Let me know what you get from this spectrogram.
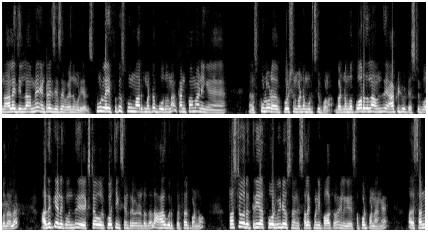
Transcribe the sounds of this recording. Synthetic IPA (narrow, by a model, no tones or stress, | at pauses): naːleːd͡ʒɪlːaːmeːɪɳʈɐɾs̬es̬aːʋɛɻɯ̃nd̪ɐmʊɽɪjaːðɯskuːllɐɪfɯkːɯskuːlmaːɾkɯmɐʈːɐ̃p̬oːðɯ̃nːãːkɐɳfaːmaːniːŋɡɐ | skuːloːɽɐpoːʂɐnmɐʈ̬ːɐ̃mʊɽɪt͡ʃːɯ̥ʈːɯpoːlã̰ːbɐʈ̬nɐmːɐpoːɾɐðɐlːãːʋɐnd̪ɯaːp̚ʈɪʈ̬juːɖ̚ʈːɛsʈɯp̬oːɾɐðaːlɐ | ʔɐ̰ðɯk̬ːɯɛnɐk̬ːɯʋɐnd̪ɯɛksʈɾaːɔɾɯkoːt͡ʃːɪ̃ŋsɛɳɖɐɾɛnnɖɾɐðaːlɐaːɔɾɯpɾɪfɐɾpɐɳːʊ̃ | fɐsʈɯɔɾɯt̪ɪɾiːaːɾfoːɾʋiːɽɪjoːsnaːŋɡɐsɛlɐk̚ʈ̚pɐɳːipaːɾt̪ʊ̃ɛnɐkːɯsɐpːoːɾʈ̚pɐɳːaːŋɡɐ | ɐðɯsɐɳ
